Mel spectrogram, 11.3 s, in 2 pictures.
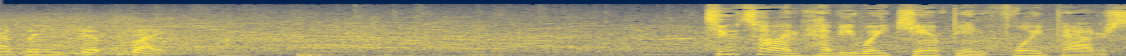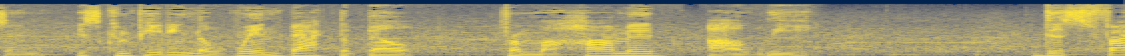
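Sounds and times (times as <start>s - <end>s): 
speech: 0.0s - 1.0s, 3.6s - 9.8s, 10.8s - 11.2s
boxing arena crowd cheering: 0.0s - 11.2s
low rumble: 1.5s - 4.9s.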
